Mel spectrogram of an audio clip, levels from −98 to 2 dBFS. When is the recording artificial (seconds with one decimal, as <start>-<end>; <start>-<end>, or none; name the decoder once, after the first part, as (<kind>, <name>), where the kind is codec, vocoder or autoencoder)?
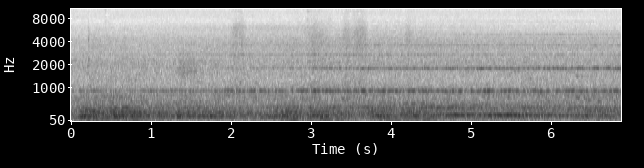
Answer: none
